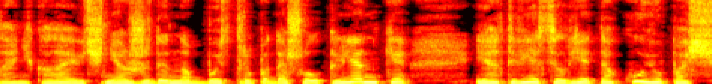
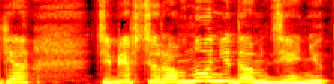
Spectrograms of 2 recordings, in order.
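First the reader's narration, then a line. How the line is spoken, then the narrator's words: Shouting after someone. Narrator (Russian): крикнул он вслед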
